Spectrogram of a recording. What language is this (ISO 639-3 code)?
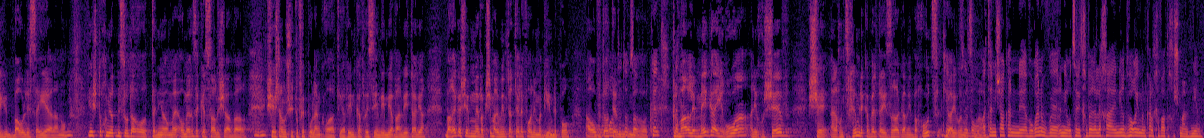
heb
